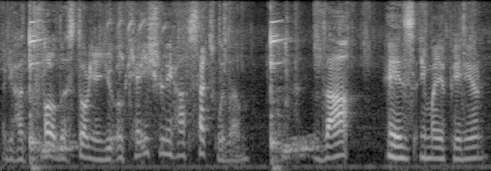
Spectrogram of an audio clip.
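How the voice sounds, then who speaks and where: Chatting casually over gameplay, a podcast host rambles and stammers, repeating words. His voice is fairly high and his pace quick, and there's clearly noisy background sound.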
